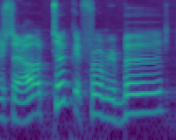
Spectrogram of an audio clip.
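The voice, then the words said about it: Imitates another person's voice. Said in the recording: “That's a worse impression than my Herschel impression ... That was an on-the-spot George Foreman impression.”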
